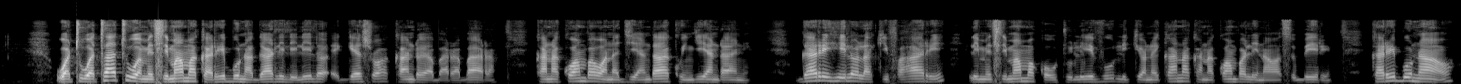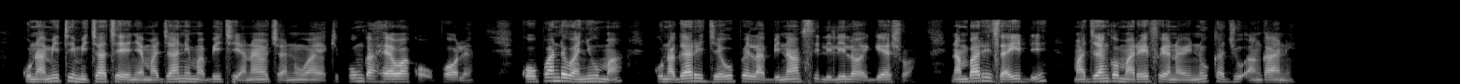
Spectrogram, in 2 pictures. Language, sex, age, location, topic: Swahili, male, 25-35, Nairobi, government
